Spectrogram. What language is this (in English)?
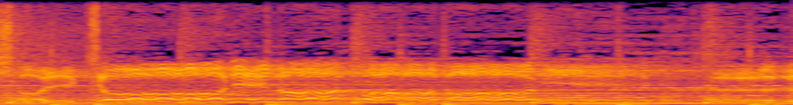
Romanian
